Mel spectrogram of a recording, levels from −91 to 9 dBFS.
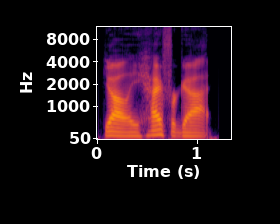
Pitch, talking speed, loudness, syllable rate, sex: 115 Hz, 135 wpm, -20 LUFS, 5.6 syllables/s, male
